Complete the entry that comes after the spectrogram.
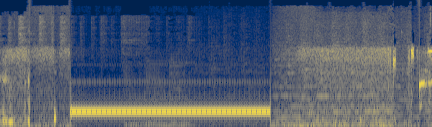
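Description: A steady, mid-pitched telephone dial tone holds for about two seconds while a call is being placed, flanked by brief bursts of line noise and clicks before and after.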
